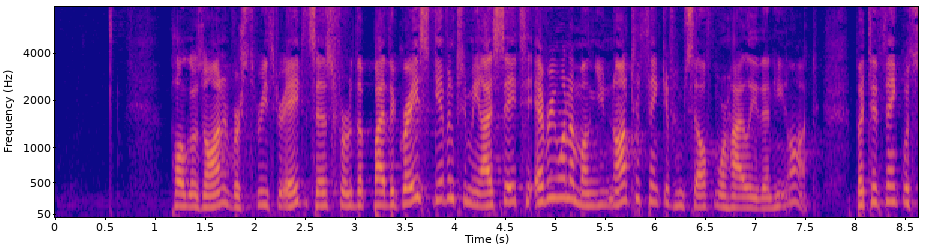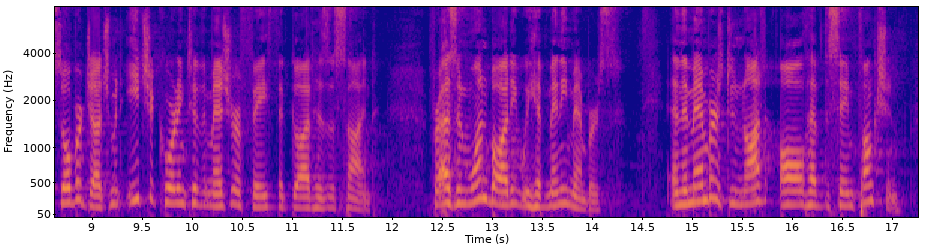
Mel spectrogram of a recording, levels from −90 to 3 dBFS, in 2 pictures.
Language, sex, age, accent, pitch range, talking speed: English, male, 40-59, American, 165-220 Hz, 240 wpm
